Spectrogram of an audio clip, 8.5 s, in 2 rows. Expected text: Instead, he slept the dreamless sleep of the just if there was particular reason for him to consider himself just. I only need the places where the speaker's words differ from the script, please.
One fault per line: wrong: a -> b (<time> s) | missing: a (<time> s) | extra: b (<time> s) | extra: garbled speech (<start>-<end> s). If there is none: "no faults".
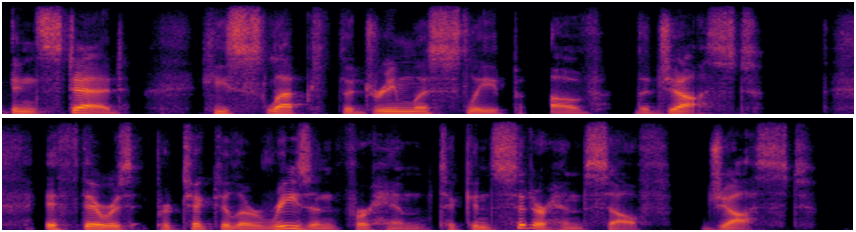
no faults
